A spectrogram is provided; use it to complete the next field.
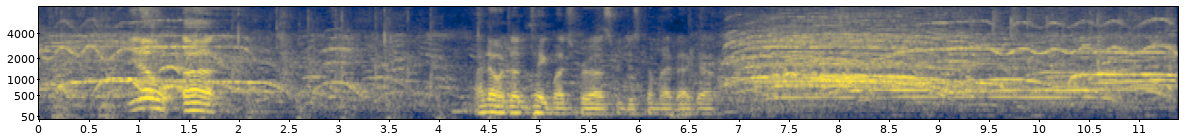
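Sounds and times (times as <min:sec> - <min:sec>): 
live audience cheering and applauding: 0:00.0 - 0:04.2, 0:06.8 - 0:11.3
speech: 0:01.0 - 0:01.9, 0:04.4 - 0:07.1.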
